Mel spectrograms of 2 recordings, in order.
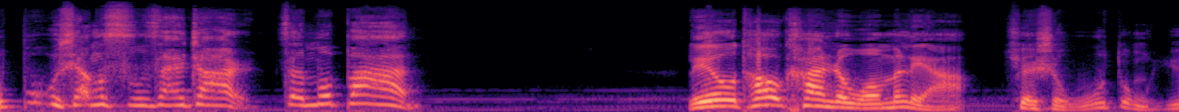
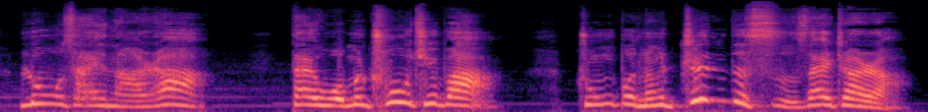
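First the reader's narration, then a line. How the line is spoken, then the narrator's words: Shouting in panic. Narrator (Chinese): 水还在上涨着，王八喊道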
